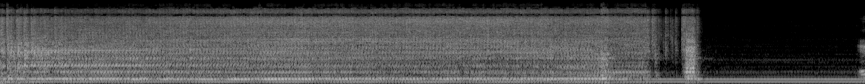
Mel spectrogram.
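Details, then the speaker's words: Kitchen garbage disposal after unjamming by turning the blades with a hex tool and pressing the reset button: loud, steady whirring roar over a low hum, then clean shutoff; spins freely, normal. "so now when we throw that switch now you can hear the disposal turn on and it's really just as simple as that to fix your garbage disposal"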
